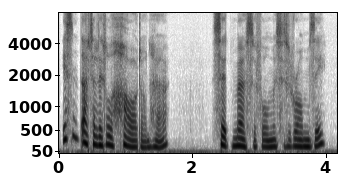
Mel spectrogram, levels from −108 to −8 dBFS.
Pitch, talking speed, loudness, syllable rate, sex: 170 Hz, 160 wpm, -18 LUFS, 4.5 syllables/s, female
